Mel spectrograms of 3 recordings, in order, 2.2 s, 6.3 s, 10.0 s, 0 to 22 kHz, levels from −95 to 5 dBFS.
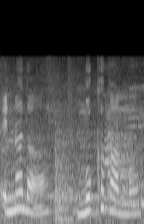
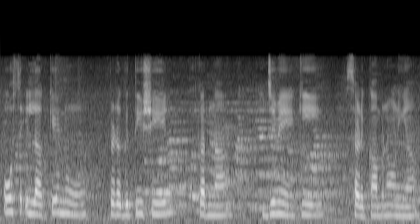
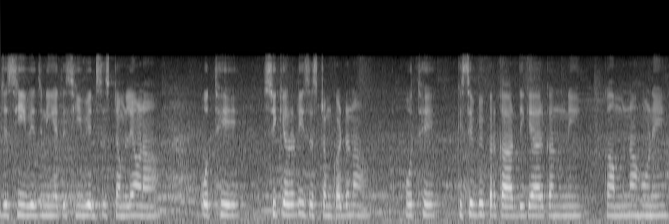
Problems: constant background noise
